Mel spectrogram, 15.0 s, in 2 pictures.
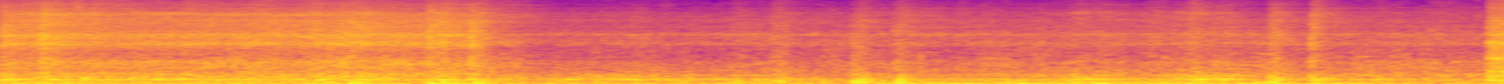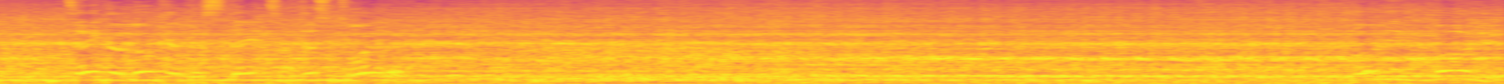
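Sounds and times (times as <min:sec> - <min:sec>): low rumble of wheels: 0:00.0 - 0:15.0
rushing noise: 0:07.4 - 0:15.0.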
